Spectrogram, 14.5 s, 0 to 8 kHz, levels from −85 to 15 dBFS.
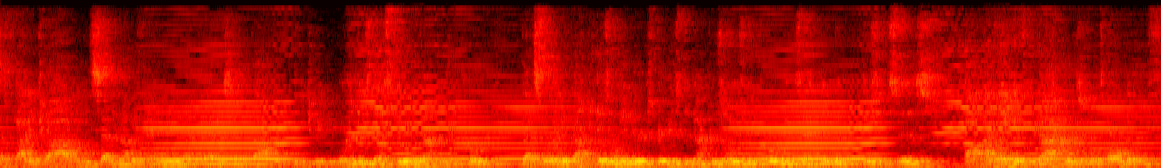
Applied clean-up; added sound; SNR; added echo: none; Bowed string instrument; 5 dB; reverberation time 1.1 s.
